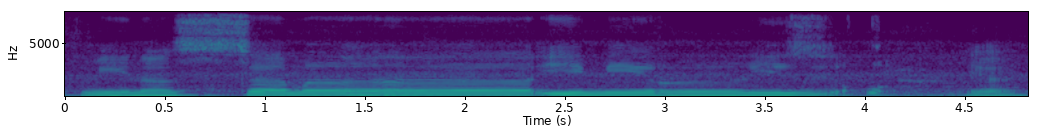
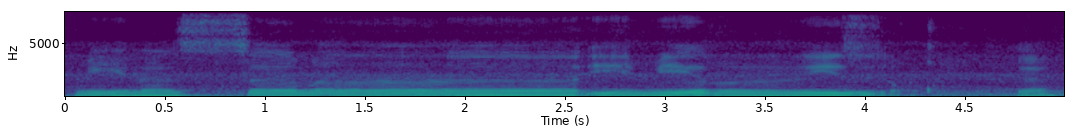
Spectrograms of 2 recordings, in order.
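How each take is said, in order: The two takes are said the same way.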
